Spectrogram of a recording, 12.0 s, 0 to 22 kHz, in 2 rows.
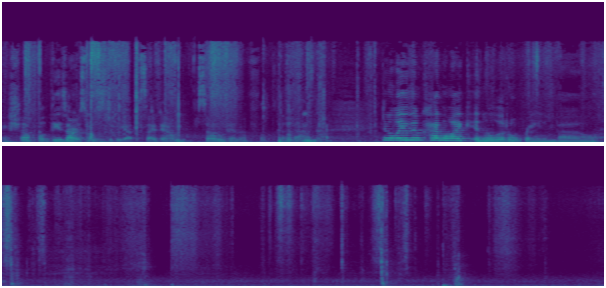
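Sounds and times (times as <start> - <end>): cards sliding: 8.8 - 11.1.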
